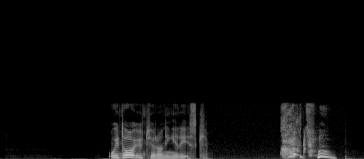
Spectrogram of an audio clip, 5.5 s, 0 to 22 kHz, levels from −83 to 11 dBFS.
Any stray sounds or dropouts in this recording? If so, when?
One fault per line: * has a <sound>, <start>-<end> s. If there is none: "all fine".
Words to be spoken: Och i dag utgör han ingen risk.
* has a sneeze, 4.2-5.1 s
